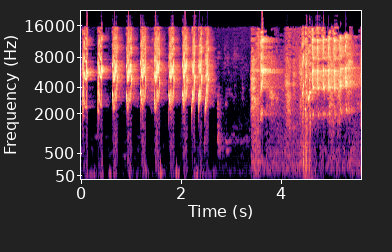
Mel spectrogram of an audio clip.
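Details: Rosy-faced and Fischer's lovebirds call to prompt breeding in the female. Quick shrill chirps speed up into a run, stop for a brief silence, then return as a dense, noisy burst of buzzy chattering.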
